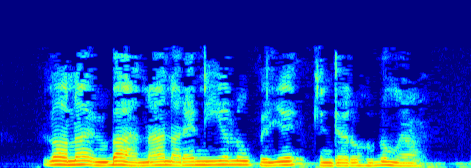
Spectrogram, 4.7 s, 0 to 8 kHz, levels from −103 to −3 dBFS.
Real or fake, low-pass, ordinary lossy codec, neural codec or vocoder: fake; 7.2 kHz; MP3, 24 kbps; codec, 44.1 kHz, 3.4 kbps, Pupu-Codec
